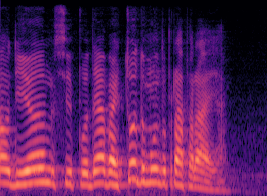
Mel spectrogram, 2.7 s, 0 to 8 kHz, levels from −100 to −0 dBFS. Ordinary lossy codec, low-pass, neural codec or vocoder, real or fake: none; 7.2 kHz; autoencoder, 48 kHz, 128 numbers a frame, DAC-VAE, trained on Japanese speech; fake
